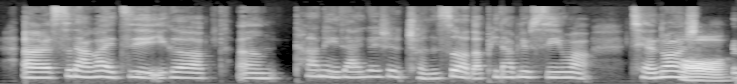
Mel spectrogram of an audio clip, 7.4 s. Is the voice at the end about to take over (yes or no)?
no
